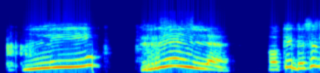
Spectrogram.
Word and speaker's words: Liril: I would always say Lilil. मुझे Liril बोलने ही नहीं आता था. मैं Lilil बोलती थी या Lilil बोलती थी. But then as I kept growing up, I was able to say it correctly.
